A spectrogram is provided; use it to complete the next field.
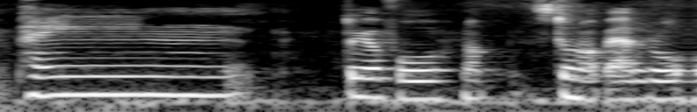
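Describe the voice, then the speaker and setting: With an Australian accent, a woman speaks with fairly even intonation. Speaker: youtuber. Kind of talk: casual vlog chat. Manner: casual, filler-heavy.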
